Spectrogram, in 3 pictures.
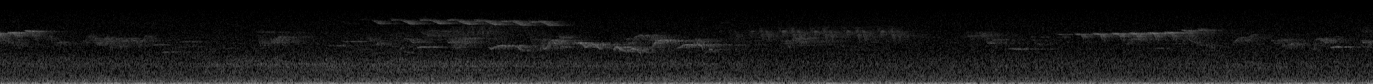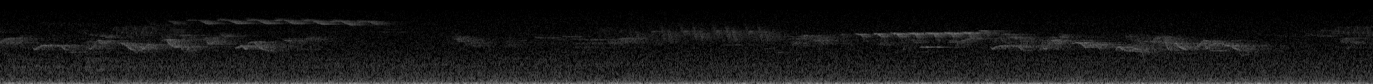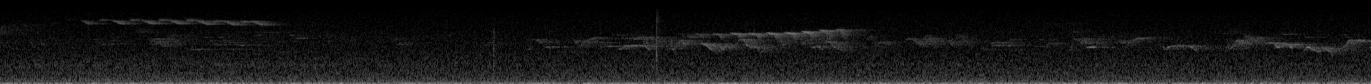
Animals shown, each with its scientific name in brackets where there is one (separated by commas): Black-and-white Warbler (Mniotilta varia), Wood Thrush (Hylocichla mustelina), Black-throated Blue Warbler (Setophaga caerulescens), Yellow-rumped Warbler (Setophaga coronata), Red-eyed Vireo (Vireo olivaceus), Ovenbird (Seiurus aurocapilla), Rose-breasted Grosbeak (Pheucticus ludovicianus)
